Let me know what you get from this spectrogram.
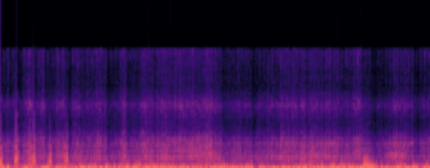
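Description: Sport motorcycle engine running steadily at low road speed as the bike rides over a bumpy, potholed dirt road.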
